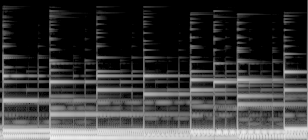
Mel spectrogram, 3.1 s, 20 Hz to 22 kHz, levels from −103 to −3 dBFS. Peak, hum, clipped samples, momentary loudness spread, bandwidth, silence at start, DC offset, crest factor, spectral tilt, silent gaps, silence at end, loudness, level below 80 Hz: -2 dBFS; none; under 0.1%; 6 LU; 4.8 kHz; 0 s; under 0.1%; 14 dB; -10.5 dB/octave; none; 0 s; -17 LUFS; -40 dBFS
